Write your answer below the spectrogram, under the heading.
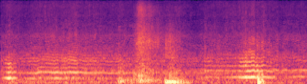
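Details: Bees in a small wildlife garden at an end-terrace house in Crookes: a low, steady droning hum with harmonic overtones, broken by a few soft thumps and brief louder bursts as insects pass close.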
